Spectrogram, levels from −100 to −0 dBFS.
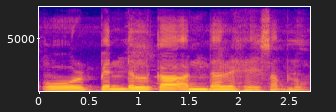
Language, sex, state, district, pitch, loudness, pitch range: Hindi, male, Arunachal Pradesh, Lower Dibang Valley, 130 Hz, -14 LUFS, 120-135 Hz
